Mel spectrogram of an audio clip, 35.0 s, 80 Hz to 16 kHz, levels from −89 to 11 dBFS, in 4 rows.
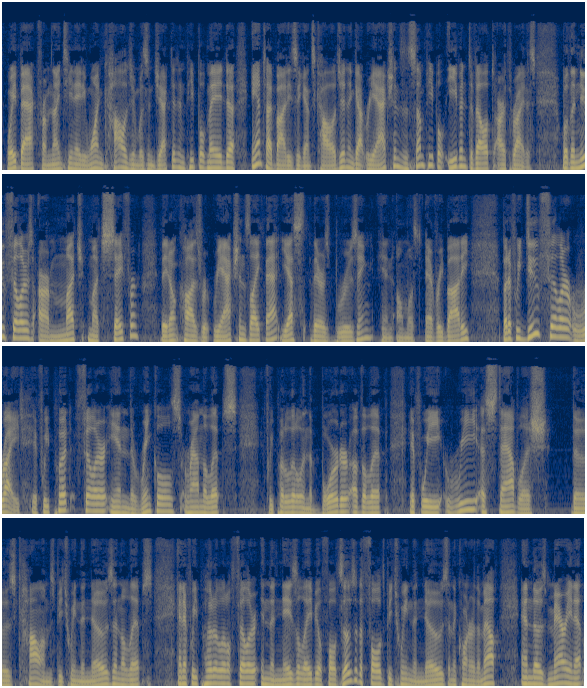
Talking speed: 185 wpm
